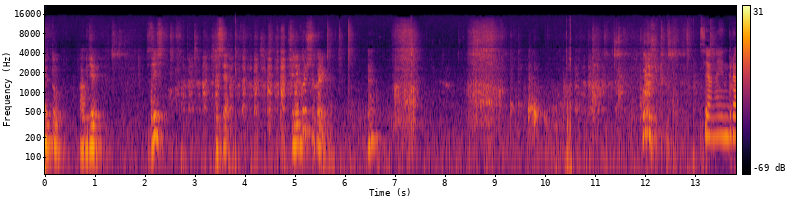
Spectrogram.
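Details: Labrador Retriever dog panting while playing games with its people indoors; rapid breathy huffs come in bursts, mixed with frequent Russian speech and praise from people nearby.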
